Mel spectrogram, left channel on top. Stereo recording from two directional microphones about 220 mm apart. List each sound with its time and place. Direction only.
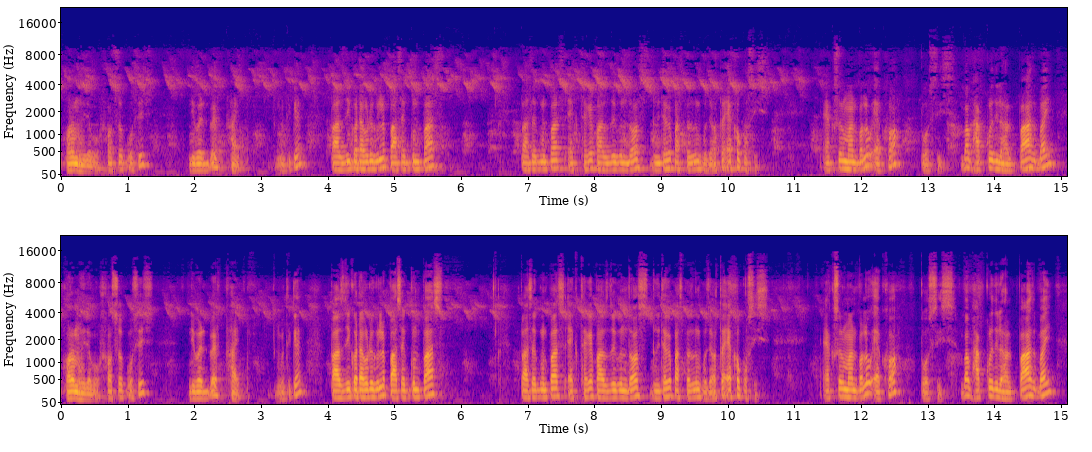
0.0 s speech: 45° right (ahead or behind)
6.9 s speech: 45° right (ahead or behind)
11.4 s speech: 40° right (ahead or behind)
